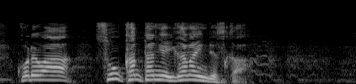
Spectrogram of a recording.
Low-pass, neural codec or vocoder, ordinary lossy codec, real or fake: 7.2 kHz; none; none; real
